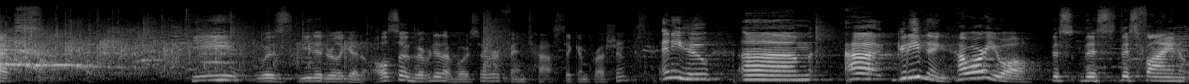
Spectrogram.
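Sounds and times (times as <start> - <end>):
round of applause from a crowd: 0.0 - 3.9
speech: 1.9 - 11.8.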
